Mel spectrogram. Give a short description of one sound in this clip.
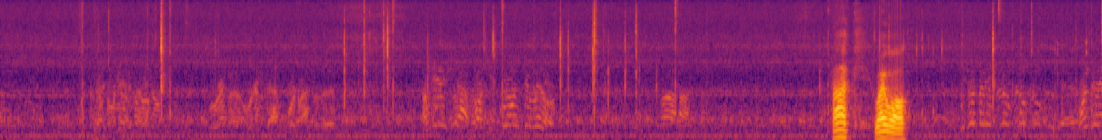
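Gunfire from a video game crackles through a television's speakers.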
